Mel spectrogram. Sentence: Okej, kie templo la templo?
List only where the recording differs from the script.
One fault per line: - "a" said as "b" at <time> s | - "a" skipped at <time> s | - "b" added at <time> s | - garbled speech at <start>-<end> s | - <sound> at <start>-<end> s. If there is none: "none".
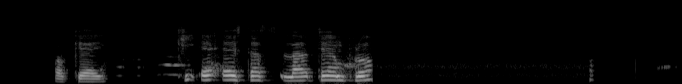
- "templo" said as "estas" at 2.3 s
